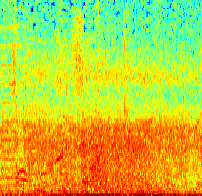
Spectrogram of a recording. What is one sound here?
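Sparkling blasts crackle and burst loudly.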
